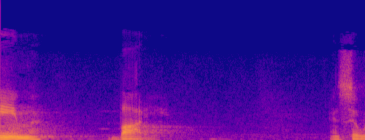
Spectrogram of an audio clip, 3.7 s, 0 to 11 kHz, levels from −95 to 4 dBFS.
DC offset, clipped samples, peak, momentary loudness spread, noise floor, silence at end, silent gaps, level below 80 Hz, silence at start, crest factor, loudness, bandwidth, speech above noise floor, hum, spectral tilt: under 0.1%; under 0.1%; -8 dBFS; 24 LU; -61 dBFS; 0 s; none; -48 dBFS; 0 s; 22 dB; -27 LUFS; 8.8 kHz; 37 dB; none; -7.5 dB/octave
